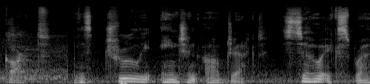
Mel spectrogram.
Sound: voiceover

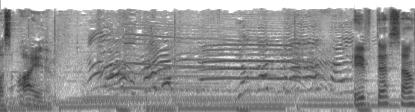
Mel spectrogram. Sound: excited hunter noises

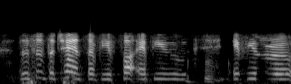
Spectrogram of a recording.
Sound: laughs

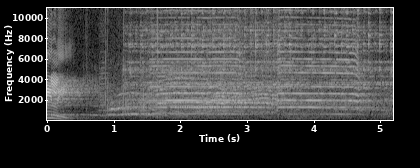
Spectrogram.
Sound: audience applauding

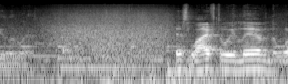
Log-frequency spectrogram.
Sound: trees rustle

